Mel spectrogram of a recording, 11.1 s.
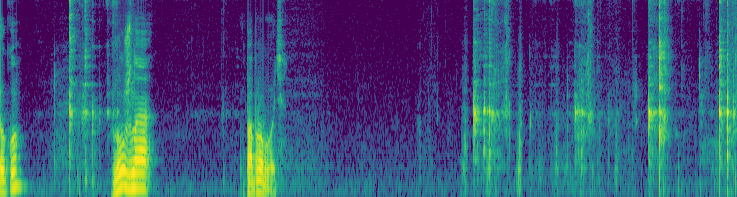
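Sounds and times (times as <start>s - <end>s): crunchy wet chewing: 6.2s - 10.8s.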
